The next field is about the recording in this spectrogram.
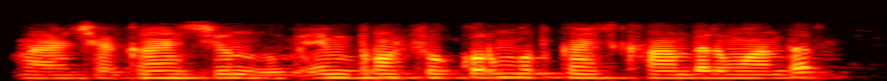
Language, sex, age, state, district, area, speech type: Kashmiri, male, 18-30, Jammu and Kashmir, Ganderbal, rural, conversation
